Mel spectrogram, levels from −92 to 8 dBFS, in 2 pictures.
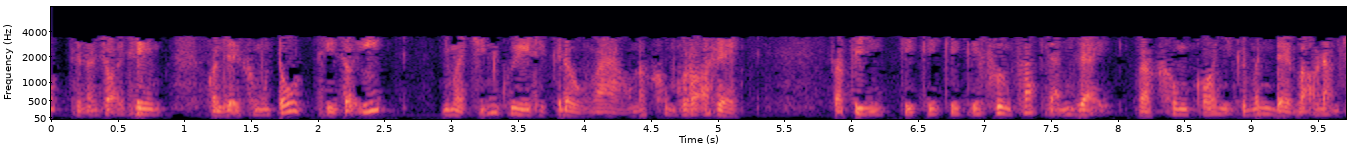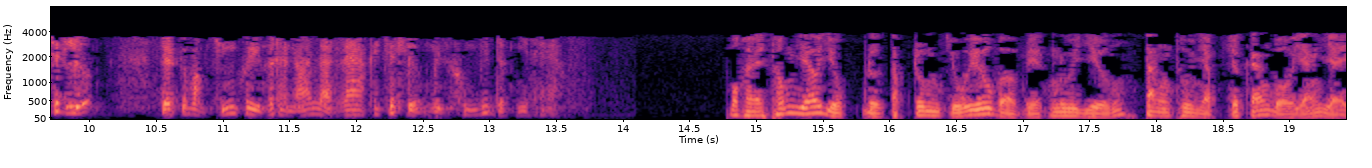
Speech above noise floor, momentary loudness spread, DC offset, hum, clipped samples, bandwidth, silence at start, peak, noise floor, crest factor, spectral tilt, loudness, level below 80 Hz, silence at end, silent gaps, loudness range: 48 dB; 11 LU; under 0.1%; none; under 0.1%; 4 kHz; 0 s; -4 dBFS; -71 dBFS; 20 dB; -11 dB/octave; -23 LUFS; -46 dBFS; 0 s; none; 6 LU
